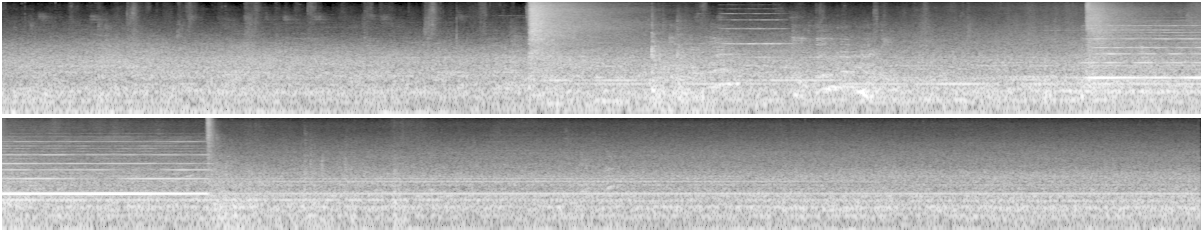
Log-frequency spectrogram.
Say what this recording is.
Soundscapes > Urban
Public address system announcing arrival to Periférico Norte train station in Guadalajara, México.
soundscape, train, urban, Guadalajara, Announcement, field-recording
